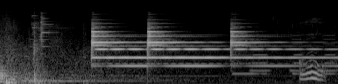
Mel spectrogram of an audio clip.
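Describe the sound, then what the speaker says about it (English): Fire station fire bell ringing in loud, bright metallic clangs, three strong strikes each leaving a long shimmering ring, with a short voice sound at the end. "Sparky, would you mind ringing the fire bell again?"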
